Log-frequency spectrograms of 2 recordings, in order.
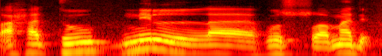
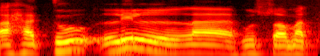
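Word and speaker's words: أحد الله الصمد: saya yang kurang benar membacanya tidak Qul huwallahu ahadu nillah tapi Qul huwallahu ahadu lillahus somad. Dan ini kesalahan yang sangat fatal.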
